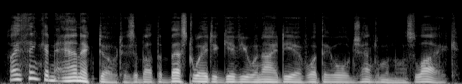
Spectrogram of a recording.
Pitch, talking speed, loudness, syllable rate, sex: 120 Hz, 275 wpm, -19 LUFS, 6.3 syllables/s, male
